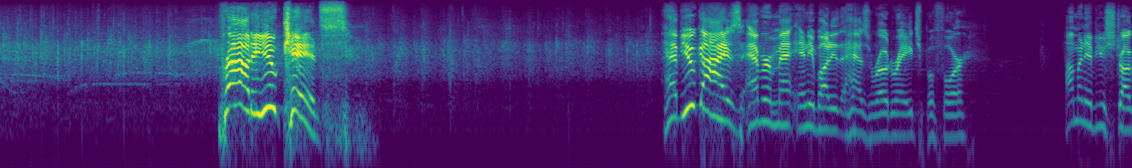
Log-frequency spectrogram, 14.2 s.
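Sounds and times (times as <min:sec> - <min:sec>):
audience hand clapping applause: 0:00.0 - 0:09.7
speech: 0:02.8 - 0:04.5, 0:08.4 - 0:12.2, 0:13.3 - 0:14.1.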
